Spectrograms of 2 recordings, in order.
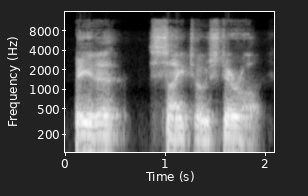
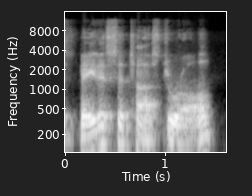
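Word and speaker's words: beta-sitosterol: something called beta costero that's usually mispronounced by basically everybody uh and I hear them calling it beta cytool it's beta sitosterol in case you care I do care because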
